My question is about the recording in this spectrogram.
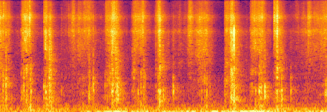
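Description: A deck of tarot cards being shuffled by hand: a quick, irregular run of crisp card snaps and slides.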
